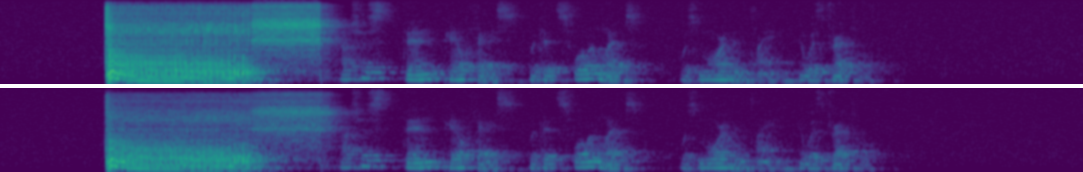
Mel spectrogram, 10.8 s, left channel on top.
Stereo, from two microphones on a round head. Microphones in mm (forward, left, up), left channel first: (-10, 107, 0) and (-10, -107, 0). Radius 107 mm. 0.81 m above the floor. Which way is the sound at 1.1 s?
75° left (ahead or behind).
